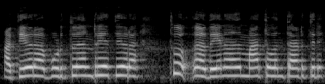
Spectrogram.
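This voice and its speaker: Lady voicing a wronged young daughter-in-law, pleading, north karnataka accent, high and quick. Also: completely flat delivery. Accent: North Karnataka Kannada. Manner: pleading, defensive. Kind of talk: cartoon comedy voice acting.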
